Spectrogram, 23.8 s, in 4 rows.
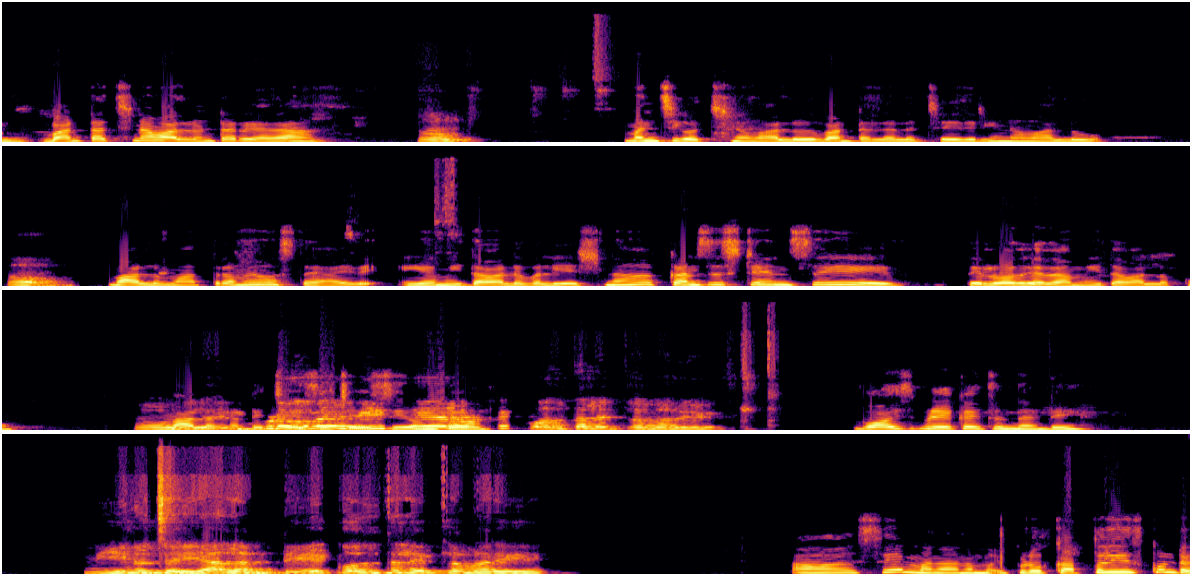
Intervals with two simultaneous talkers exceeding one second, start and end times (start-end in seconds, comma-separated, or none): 12.8-14.3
